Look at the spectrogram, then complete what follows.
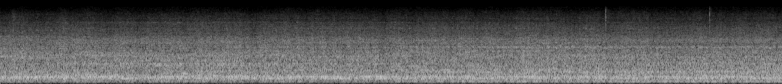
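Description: Metal lathe running steadily, a constant machine hum with a few held tones and no change in level.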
